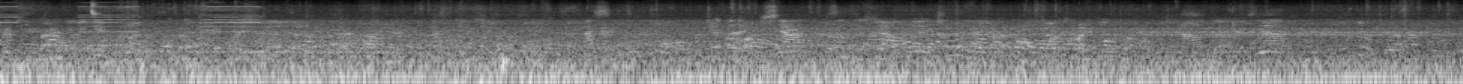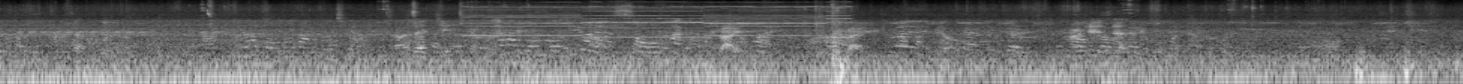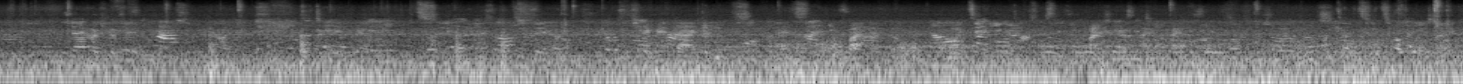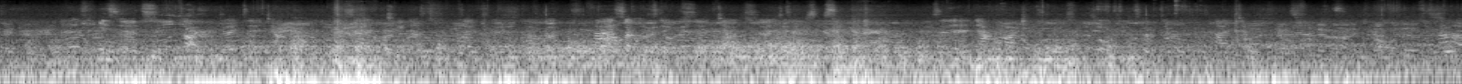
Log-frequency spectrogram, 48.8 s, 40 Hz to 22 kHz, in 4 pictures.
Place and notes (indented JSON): {
  "title": "Beitou - inside the Trains",
  "date": "2013-06-14 18:27:00",
  "description": "MRT Train, Sony PCM D50 + Soundman OKM II",
  "latitude": "25.12",
  "longitude": "121.51",
  "altitude": "14",
  "timezone": "Asia/Taipei"
}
